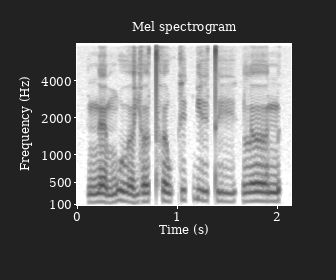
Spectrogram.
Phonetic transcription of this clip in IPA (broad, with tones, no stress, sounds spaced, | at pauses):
n ɛ˨˩˦ m w u˨˩ ə̯ j əː˧˥ t̪ʰ ə˧ w k i˦˥ k̚ j i˧ t̪ i˧ | l əː˧ n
